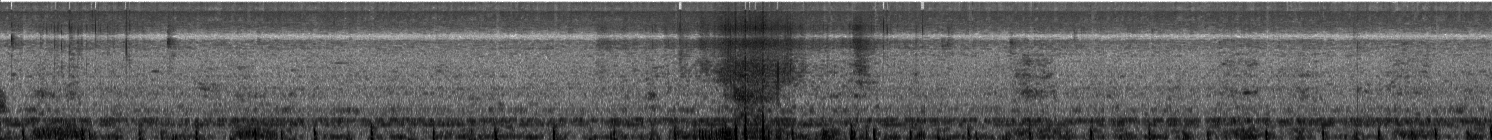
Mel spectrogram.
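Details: A person's own fast heartbeat recorded with breathing: rapid, dull low thumps with soft, muffled breaths underneath, fitting tachycardia.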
